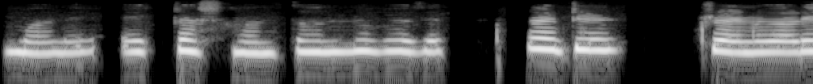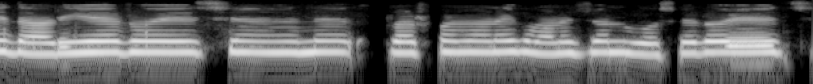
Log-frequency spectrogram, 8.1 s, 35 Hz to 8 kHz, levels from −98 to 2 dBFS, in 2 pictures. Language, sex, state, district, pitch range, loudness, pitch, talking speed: Bengali, female, West Bengal, Malda, 265-285 Hz, -17 LUFS, 275 Hz, 120 wpm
